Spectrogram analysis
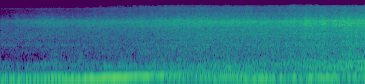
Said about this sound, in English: So we're accelerating. The engine is getting much higher.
